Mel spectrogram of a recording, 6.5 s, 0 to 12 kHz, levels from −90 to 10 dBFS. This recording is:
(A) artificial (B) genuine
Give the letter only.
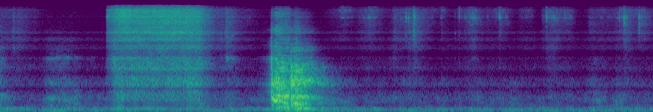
A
